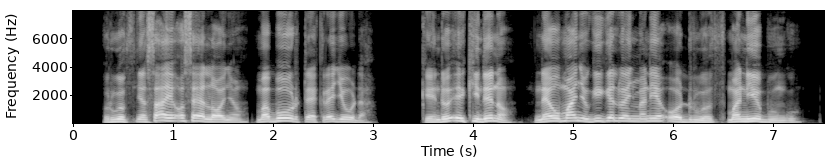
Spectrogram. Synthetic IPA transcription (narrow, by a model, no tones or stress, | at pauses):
ɾwot̪ɲasajeɔsɛlɔɲɔmabortɛkɾɛd͡ʒʊda̰ | kendoekindenɔ̰ | nɛʊmaɲoɡiɡelwɛɲmanɪɛʔɔdrwot̪manɪebuŋɡu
